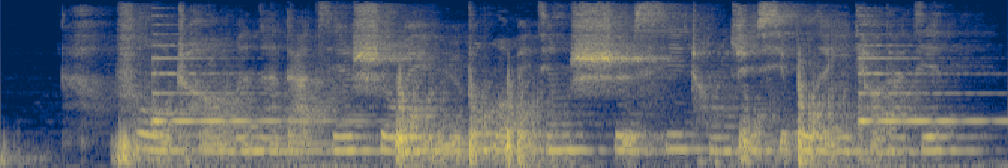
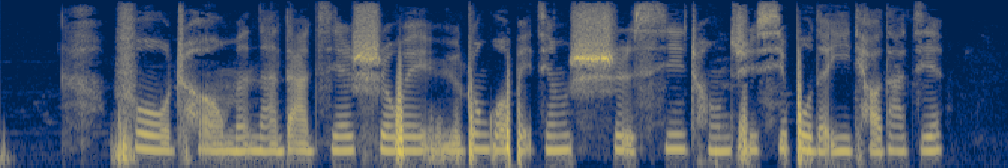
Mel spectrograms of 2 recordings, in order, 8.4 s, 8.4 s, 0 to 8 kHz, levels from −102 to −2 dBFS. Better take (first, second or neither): second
